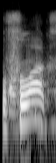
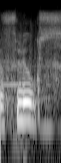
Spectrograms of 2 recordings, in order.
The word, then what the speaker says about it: Flux: Флакс или флюкс, транскрипция, правильно, флакс. Многие, в том числе на американском рынке, произносят флюкс.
